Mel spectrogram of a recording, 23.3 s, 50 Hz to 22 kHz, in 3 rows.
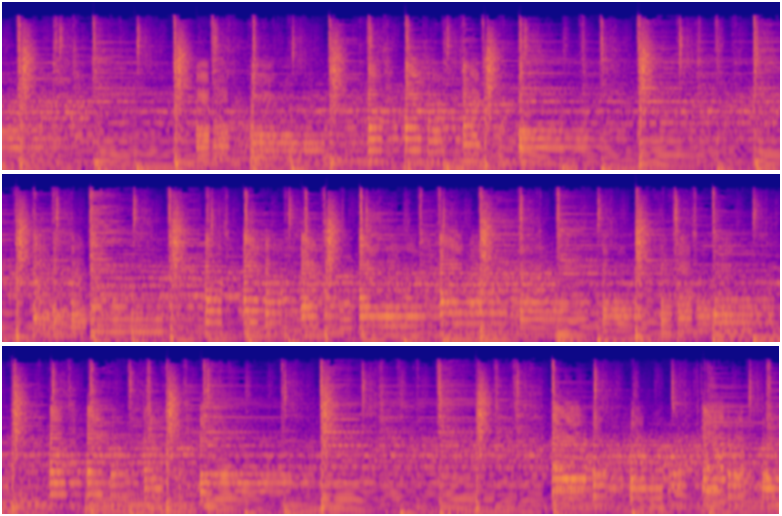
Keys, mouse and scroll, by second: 1.5-4.6 right drag, 4.6 click, 6.1 click, 6.8-7.6 middle drag, 8.1 click, 10.6-12.5 drag, 13.4-14.6 drag, 14.7-15.4 middle drag, 16.2 click, 17.7 drag, 17.9-18.5 middle drag, 19.4 click, 19.8-21.9 middle drag, 22.4-23.3 middle drag.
